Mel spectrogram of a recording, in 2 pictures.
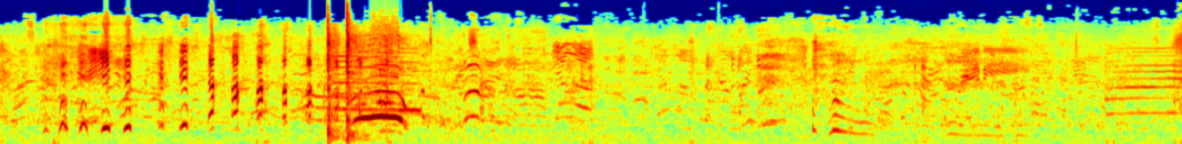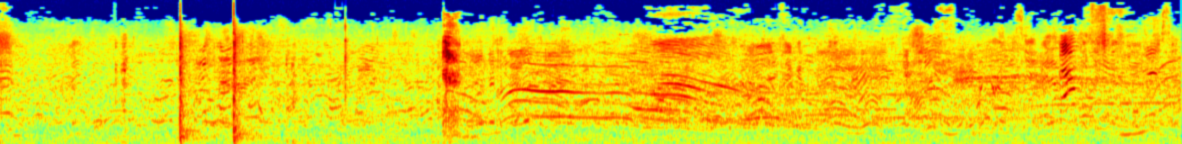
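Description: Fireworks crackle and bang in the distance.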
